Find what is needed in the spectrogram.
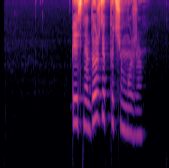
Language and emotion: Russian, neutral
